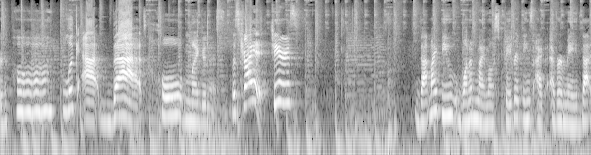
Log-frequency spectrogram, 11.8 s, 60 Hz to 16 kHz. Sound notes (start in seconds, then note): 6.6 eating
